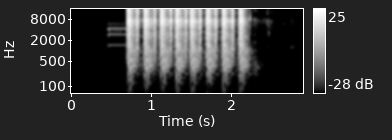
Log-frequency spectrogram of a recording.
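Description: A Mossberg 940 Pro semi-automatic shotgun fires a rapid run of about eight loud, close shots in quick even succession, ending with a fading echo.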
